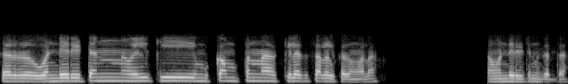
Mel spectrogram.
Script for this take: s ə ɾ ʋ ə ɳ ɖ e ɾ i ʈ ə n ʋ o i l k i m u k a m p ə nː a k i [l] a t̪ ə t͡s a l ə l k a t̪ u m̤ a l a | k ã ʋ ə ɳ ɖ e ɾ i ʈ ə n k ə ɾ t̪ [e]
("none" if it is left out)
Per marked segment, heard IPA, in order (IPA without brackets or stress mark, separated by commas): l, a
